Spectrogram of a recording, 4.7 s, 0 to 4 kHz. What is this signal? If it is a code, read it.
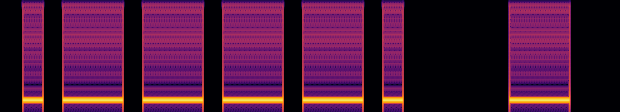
Morse code, heard as a keyed tone, about 8 wpm, spaced as for 6 wpm, 440 Hz. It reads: 'T
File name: morse / headlines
